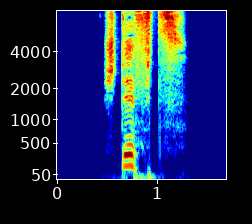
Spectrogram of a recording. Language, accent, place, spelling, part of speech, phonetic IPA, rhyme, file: German, Germany, Berlin, Stifts, noun, [ʃtɪft͡s], -ɪft͡s, De-Stifts.ogg
- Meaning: genitive singular of Stift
